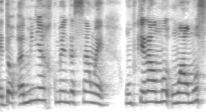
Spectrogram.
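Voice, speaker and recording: A woman with a European Portuguese accent speaks at a high pitch. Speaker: Traditional Chinese Medicine specialist. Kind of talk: online lecture.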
